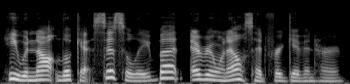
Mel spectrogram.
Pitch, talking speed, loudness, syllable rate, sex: 195 Hz, 220 wpm, -17 LUFS, 6.4 syllables/s, female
